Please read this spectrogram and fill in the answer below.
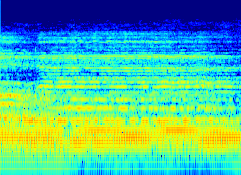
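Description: A man singing one long held note in a slow worship song, accompanied by sustained chords on a Roland electronic keyboard.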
